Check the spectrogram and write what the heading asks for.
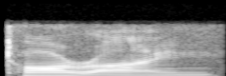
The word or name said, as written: taurine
